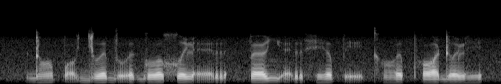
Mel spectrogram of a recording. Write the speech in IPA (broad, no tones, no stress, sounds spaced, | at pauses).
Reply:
ɖ ɔ̤ p ɔ̰ ɟ ʊ ə̯ d o̰ ə̯ ɡ o χʷ i ɭ ɛ̰ r | p œ ʎ ɛ̰ r h e̤ ə̯ p ḛ kʰ ɔ̤ ə̯ pʰ ɔ ɖ ʊ ɭ e̤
